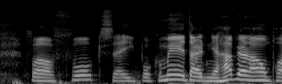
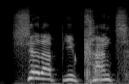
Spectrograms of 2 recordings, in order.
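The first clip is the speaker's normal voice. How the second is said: slow put-on English accent, words drawn out; 4 semitones higher than usual. Retelling what the other speaker said in a video: imitating an English accent. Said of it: "you had an English accent on you".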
